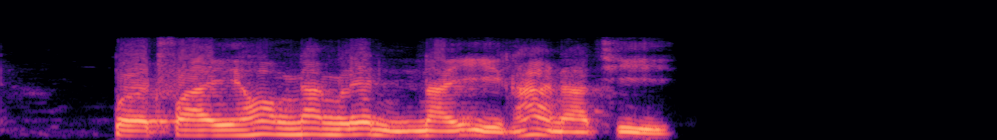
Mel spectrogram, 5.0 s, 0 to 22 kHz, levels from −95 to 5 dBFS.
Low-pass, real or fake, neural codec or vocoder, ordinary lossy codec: 7.2 kHz; real; none; AAC, 48 kbps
